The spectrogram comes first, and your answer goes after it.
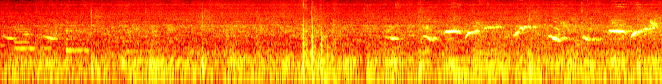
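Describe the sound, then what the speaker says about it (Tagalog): A bird chirps and whistles in short, bright bursts over a low background hum, the calls growing busier in the second half. "may lumalapit na ibon yan, oh"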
